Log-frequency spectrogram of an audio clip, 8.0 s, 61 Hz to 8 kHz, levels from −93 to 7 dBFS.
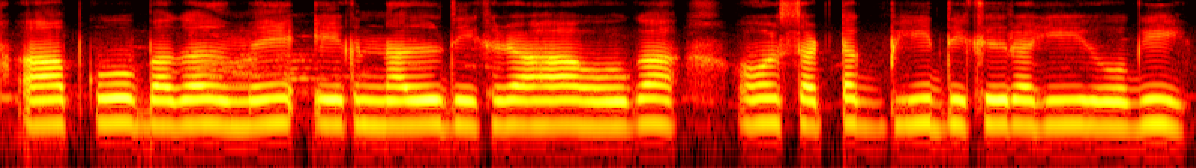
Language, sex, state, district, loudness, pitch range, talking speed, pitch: Hindi, female, Uttar Pradesh, Jalaun, -17 LUFS, 215-225 Hz, 115 wpm, 220 Hz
